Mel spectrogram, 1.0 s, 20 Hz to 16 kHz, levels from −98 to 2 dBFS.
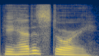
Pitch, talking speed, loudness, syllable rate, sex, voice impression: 145 Hz, 240 wpm, -13 LUFS, 5.6 syllables/s, male, masculine, adult-like, slightly thick, slightly soft, calm, friendly, slightly sweet, kind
